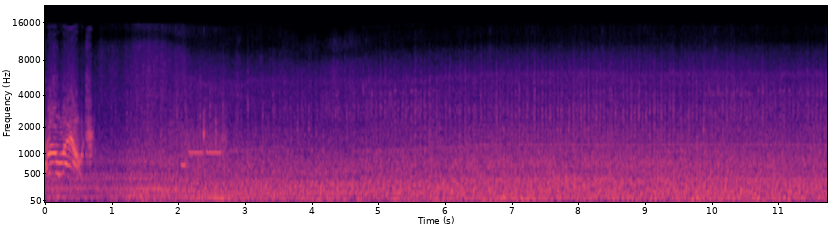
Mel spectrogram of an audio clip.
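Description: A heavy tank engine rumbles as the tank moves off.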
